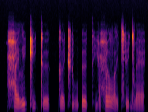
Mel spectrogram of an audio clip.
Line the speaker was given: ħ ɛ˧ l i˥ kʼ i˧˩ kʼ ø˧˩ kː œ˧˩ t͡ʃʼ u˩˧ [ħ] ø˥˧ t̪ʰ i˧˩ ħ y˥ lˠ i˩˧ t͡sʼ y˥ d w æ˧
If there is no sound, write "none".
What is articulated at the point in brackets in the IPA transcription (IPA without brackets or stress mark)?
ʔ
